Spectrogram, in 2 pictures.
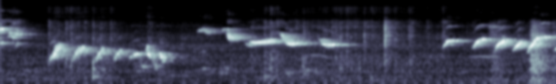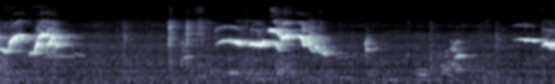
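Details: A white-rumped shama sings a loud, training-style song meant to prompt quiet birds to sing: descending whistled runs, rapid chattering notes and sharp high accents in bursts with short pauses.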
